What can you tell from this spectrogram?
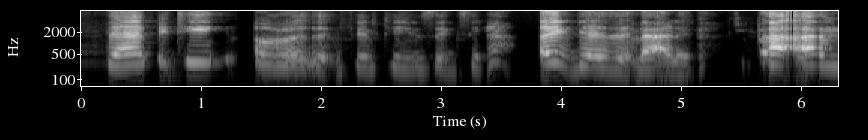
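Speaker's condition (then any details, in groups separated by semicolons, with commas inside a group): Cerebral palsy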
